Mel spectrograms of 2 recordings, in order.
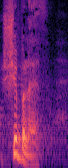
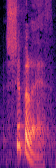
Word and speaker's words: Shibboleth: If he said, 'No,' then they said to him, 'Say now Shibboleth.' And he said, 'Sibboleth,' for he could not frame to pronounce it right.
